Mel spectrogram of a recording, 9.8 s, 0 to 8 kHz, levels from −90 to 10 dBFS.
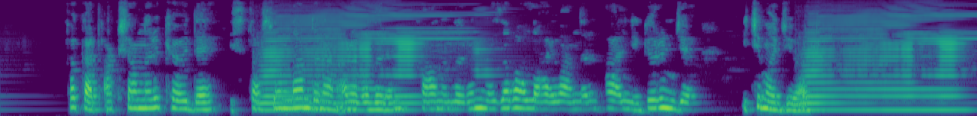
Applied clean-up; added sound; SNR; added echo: classical method WPE with log-MMSE.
